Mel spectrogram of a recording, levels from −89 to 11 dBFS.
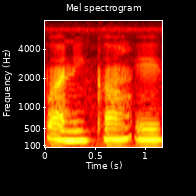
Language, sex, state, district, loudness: Hindi, female, Maharashtra, Nagpur, -13 LUFS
